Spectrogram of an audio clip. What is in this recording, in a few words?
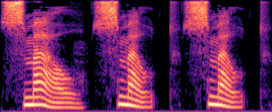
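"smell", English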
